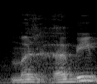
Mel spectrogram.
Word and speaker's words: مذہبی: ہے محترم ٹیچر کہ روانی میں لوگ مذہب نہیں کہتے، مذہبی نہیں کہتے، مذہب کہہ جاتے ہیں، مذہبی کہہ جاتے ہیں۔ وہ جو ایک زبان کا رنگ ہے وہ نہیں صحیح طور پر چڑھتا، لہذا اس لفظ کے تلفظ کے معاملے میں ذرا محتاط رہنے کی ضرورت ہے۔ مذہب ہے تو پھر یہ لفظ مذہبی ہے، مذہبی نہیں ہے۔ ثقافتی، اس لفظ کو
